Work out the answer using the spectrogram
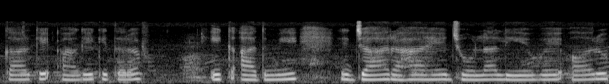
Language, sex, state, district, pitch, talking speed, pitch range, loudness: Hindi, female, Uttar Pradesh, Lalitpur, 225 Hz, 135 wpm, 220-235 Hz, -20 LUFS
